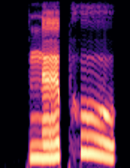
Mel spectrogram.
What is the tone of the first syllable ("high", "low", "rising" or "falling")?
rising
